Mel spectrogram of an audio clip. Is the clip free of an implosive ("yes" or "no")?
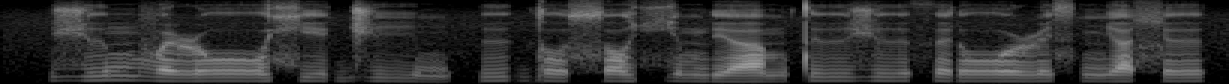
yes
